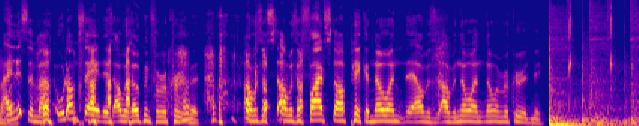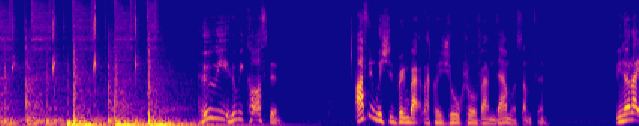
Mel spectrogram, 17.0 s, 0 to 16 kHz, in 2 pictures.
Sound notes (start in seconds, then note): 2.9 Jimmy laughing; 7.3 upbeat music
